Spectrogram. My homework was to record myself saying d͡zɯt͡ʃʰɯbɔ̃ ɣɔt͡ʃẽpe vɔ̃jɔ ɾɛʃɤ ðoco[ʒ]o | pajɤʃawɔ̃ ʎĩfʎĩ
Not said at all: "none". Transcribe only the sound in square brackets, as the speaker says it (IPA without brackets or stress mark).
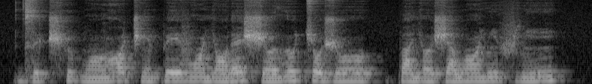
ʒ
